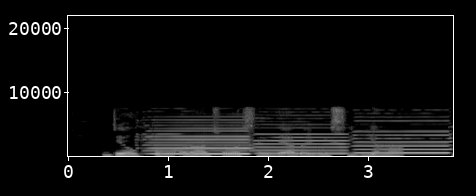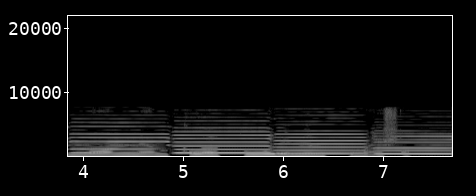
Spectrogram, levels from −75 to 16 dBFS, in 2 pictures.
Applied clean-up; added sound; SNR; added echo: classical method Wiener filter.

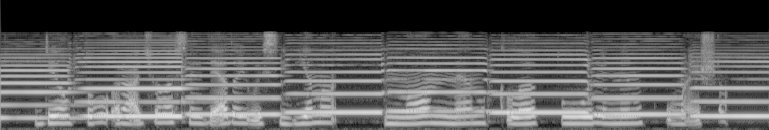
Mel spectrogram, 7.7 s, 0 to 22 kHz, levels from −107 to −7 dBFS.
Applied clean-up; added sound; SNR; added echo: none; Bowed string instrument; -4 dB; none.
